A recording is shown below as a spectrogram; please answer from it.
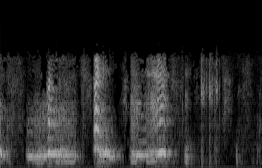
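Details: Airedale Terrier puppy named Rex Pierre making whining, grumbling vocal sounds, a low throaty voice with higher yelping overtones in several uneven bursts over four seconds, fading into softer short noises at the end.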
